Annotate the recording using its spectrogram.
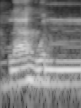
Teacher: Ketika huruf nunnya mati, jangan cuma kita baca lahun biasa, tapi kita tahan tetap lahun. tapi nggak dilepas, ditahan.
